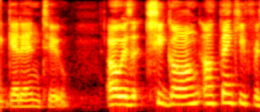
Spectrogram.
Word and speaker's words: Qigong: It's Qigong.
